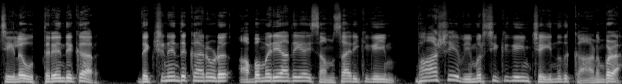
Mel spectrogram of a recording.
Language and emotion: Malayalam, angry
